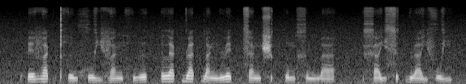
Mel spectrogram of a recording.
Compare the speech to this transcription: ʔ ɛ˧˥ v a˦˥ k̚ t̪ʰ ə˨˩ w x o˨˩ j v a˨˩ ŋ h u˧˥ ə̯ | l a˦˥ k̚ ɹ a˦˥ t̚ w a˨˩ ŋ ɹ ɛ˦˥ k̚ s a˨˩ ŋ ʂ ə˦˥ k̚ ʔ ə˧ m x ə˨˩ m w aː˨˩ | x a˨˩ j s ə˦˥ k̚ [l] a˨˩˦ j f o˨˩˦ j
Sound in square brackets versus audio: incorrect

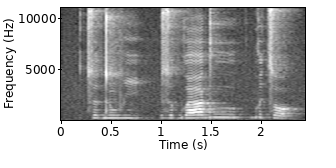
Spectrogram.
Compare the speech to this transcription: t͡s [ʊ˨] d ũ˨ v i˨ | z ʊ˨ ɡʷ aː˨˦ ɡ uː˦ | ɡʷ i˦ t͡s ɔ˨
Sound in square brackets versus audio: correct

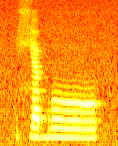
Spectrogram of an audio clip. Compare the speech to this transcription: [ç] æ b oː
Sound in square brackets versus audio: correct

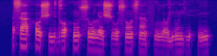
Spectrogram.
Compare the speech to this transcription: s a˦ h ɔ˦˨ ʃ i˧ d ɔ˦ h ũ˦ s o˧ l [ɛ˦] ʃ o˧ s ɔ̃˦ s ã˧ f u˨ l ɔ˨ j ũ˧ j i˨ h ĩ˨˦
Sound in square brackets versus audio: incorrect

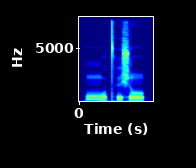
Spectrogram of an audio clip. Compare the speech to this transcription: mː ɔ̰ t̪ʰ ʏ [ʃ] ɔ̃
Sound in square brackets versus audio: correct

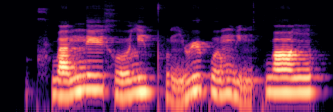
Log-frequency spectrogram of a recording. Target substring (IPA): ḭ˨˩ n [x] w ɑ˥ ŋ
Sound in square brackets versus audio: incorrect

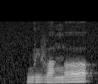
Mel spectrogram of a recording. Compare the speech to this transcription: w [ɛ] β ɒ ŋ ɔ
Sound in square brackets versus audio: incorrect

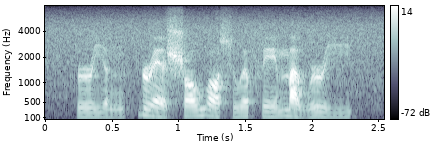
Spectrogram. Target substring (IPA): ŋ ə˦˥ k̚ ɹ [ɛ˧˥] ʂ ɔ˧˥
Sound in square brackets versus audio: incorrect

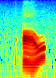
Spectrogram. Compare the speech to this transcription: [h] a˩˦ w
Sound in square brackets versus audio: incorrect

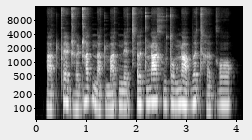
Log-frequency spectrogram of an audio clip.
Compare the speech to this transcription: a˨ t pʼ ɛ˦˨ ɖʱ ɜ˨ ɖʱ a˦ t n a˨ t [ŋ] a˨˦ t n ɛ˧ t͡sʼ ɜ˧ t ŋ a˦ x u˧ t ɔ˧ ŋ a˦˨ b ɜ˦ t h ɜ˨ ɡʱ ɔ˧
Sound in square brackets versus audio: incorrect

